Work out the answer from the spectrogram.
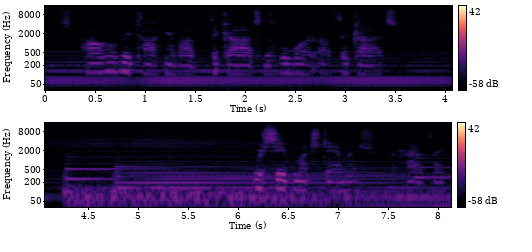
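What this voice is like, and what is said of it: Whispering. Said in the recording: “I whispered that... why am I actually whispering?”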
